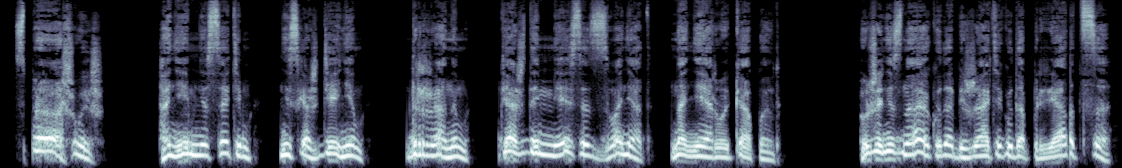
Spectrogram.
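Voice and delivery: a fed-up official griping; harried deputy voice. Acted. Чиновник жалуется на звонки. (раздражённый чиновник жалуется)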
